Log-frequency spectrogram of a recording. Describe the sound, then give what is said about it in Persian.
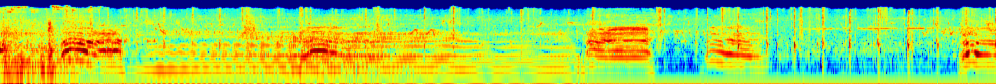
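The hooves of a young horse, a colt named Duldul, clip-clop in an uneven patter of sharp knocks over the last few seconds, following a long, sustained tonal drone with rising and falling cries at its start and end. “تا غروب سرتان رو به این کره اسب بند میکنید.”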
